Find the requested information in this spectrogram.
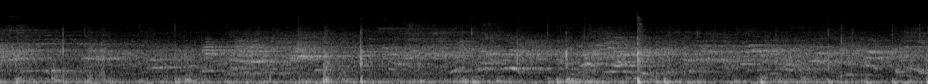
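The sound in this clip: A basketball bounces repeatedly during a game, with light, regular thumps of dribbling under steady background noise, along with talking voices and a faint crowd murmur.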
